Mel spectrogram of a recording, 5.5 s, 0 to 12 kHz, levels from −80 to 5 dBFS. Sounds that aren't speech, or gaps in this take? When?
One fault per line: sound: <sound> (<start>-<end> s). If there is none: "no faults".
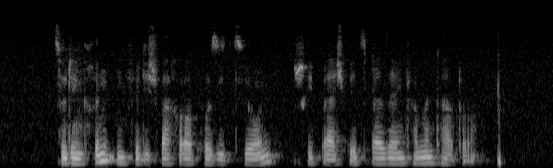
no faults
